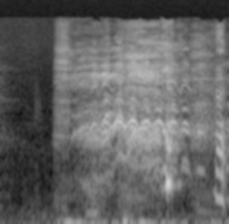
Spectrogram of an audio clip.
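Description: A person laughing in a high, warbling pitch, starting about half a second in, with lower laughter near the end.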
